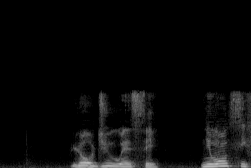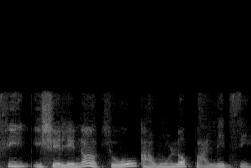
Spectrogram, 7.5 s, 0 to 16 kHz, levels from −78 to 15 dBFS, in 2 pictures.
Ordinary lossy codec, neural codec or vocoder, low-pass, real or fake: none; codec, 16 kHz, 1.1 kbps, Voila-Tokenizer; 7.2 kHz; fake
